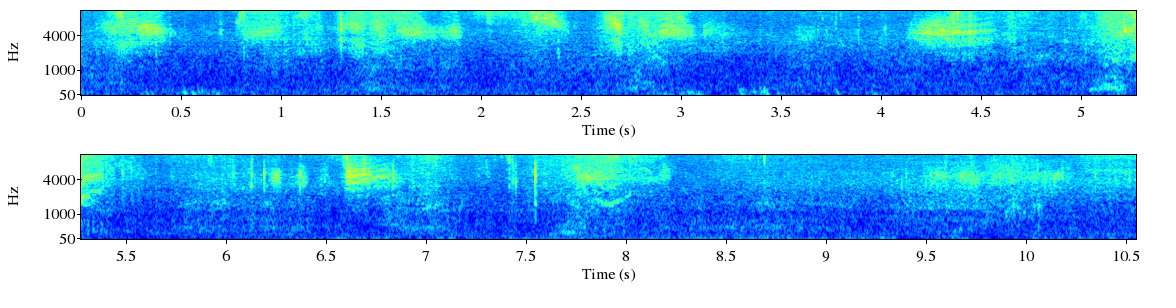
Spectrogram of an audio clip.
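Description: Fly line being stripped in by hand through the rod guides on a slow retrieve: a string of short, quiet, zipping swishes at irregular intervals, about one a second.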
